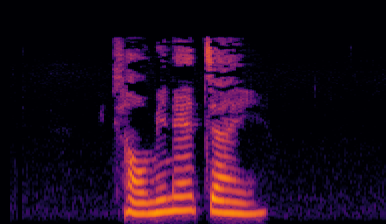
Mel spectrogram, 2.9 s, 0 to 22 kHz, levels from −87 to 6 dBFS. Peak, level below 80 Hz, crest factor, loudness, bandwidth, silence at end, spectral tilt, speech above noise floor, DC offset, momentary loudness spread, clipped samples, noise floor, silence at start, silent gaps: -6 dBFS; -70 dBFS; 18 dB; -21 LUFS; 11.5 kHz; 0.9 s; -4.5 dB/octave; 48 dB; under 0.1%; 15 LU; under 0.1%; -68 dBFS; 0.85 s; none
